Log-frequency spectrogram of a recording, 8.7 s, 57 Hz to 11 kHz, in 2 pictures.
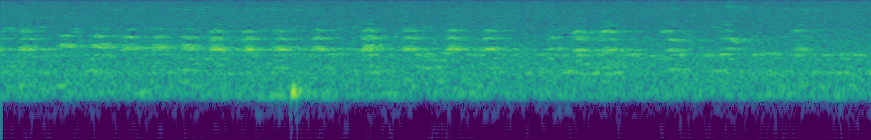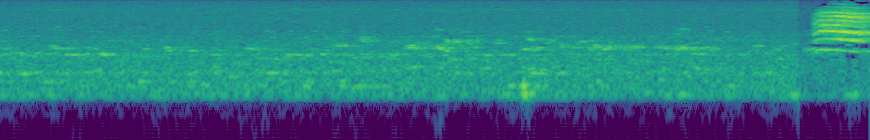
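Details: A small flock of blue jays in spruce trees on a September 2nd morning, some possibly juveniles, give odd, nasal, mewing calls in quick overlapping harmonic bursts, with sharper notes near the start and middle and a brief loud burst at the end.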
